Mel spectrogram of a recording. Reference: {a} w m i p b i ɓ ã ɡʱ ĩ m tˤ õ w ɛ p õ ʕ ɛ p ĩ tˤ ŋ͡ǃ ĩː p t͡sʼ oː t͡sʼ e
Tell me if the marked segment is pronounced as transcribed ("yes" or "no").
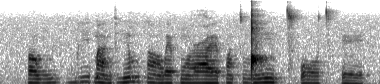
no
